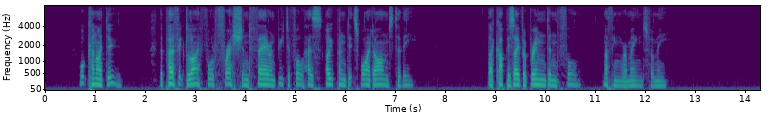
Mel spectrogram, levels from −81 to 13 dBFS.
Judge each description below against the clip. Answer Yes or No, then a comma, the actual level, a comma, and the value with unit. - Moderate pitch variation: Yes, average, 3.0 semitones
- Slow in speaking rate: Yes, slow, 130 wpm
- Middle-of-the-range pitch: Yes, medium, 150 Hz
